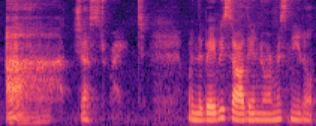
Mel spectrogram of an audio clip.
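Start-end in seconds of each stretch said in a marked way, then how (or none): 0.1-1.9 soft, low whispered satisfaction; gleeful hush. Acted. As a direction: relish the enormous needle. Doctor pleased with huge needle.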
